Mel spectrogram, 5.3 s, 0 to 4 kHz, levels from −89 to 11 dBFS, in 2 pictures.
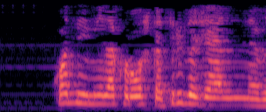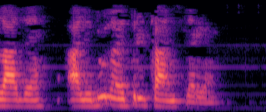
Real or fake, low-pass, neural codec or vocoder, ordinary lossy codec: real; 3.6 kHz; none; MP3, 16 kbps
